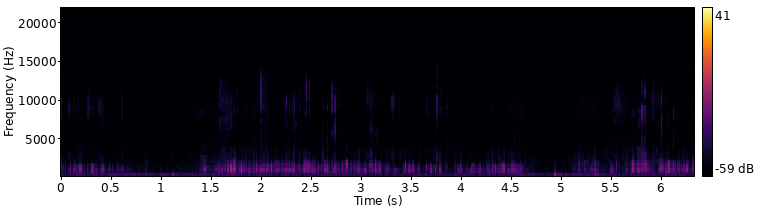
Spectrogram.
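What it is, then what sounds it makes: Silicone scrubber pad. A flat, solid blue silicone bristle scrubber pad is scratched across its bristles with long nails and bent by hand. The result is a soft, steady rasping scratch concentrated in the mid range around 1 kHz, with faint brighter flecks and a few low thumps, including a sharper one near the five-second mark.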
